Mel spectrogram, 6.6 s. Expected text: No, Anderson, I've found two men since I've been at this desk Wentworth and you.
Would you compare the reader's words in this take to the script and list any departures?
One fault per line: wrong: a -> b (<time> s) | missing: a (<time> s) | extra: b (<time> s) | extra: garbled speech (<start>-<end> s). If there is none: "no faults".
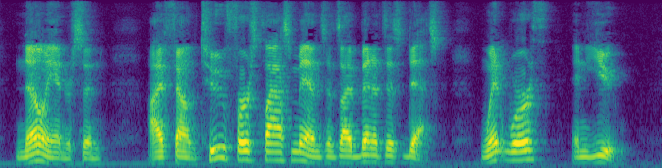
extra: first class (2.2 s)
